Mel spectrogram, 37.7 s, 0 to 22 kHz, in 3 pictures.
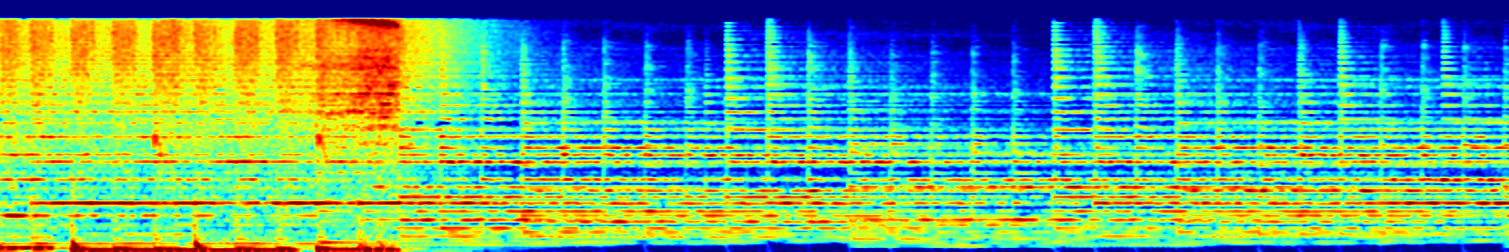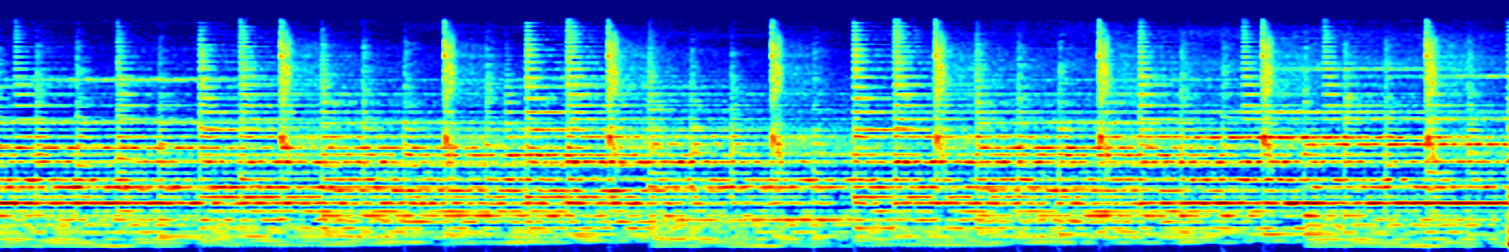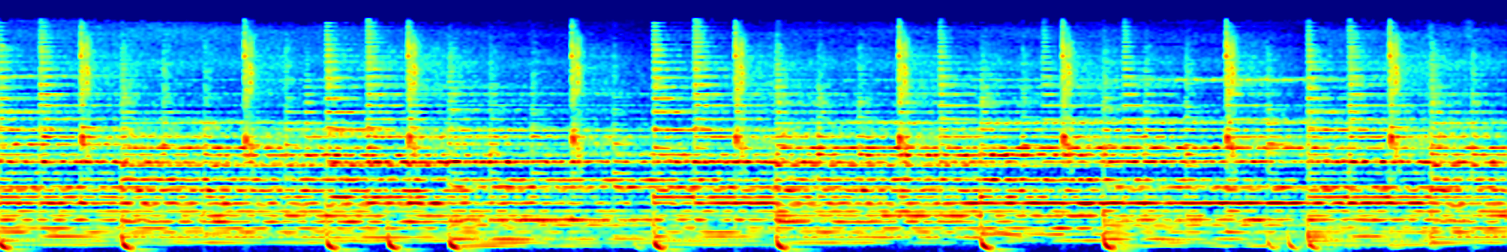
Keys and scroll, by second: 6.2 space, 12.9 space, 14.9 space, 16.2 v, 16.7 space, 20.4 ctrl+alt+z, 22.9 ctrl+alt+z, 23.0 ctrl+alt+z, 37.2 b.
